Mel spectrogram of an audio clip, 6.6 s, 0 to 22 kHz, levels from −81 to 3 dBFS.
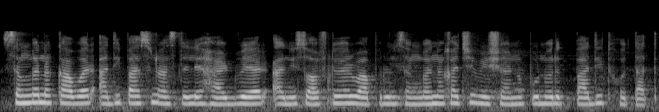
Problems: constant background noise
